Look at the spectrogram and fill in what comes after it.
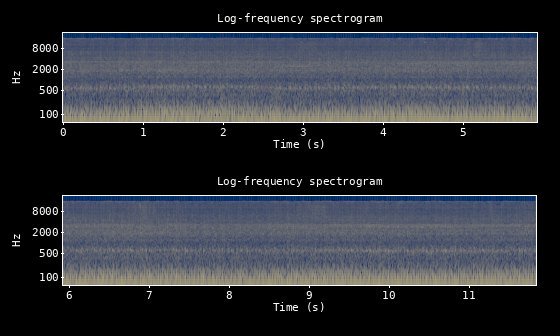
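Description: Harley-Davidson Street Glide's V-twin engine idling steadily, a low even rumble.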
